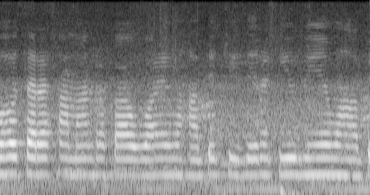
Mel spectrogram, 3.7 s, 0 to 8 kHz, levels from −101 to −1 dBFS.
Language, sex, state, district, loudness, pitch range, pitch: Hindi, female, Punjab, Kapurthala, -17 LUFS, 210-220 Hz, 215 Hz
